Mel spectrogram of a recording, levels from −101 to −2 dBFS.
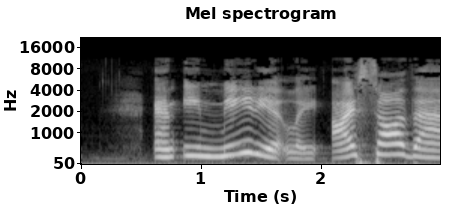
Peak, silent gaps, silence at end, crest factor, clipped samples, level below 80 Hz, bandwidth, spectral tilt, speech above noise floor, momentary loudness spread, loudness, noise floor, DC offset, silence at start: -8 dBFS; none; 0 s; 16 dB; under 0.1%; -48 dBFS; 11.5 kHz; -3 dB/octave; 31 dB; 6 LU; -23 LUFS; -55 dBFS; 0.2%; 0.6 s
